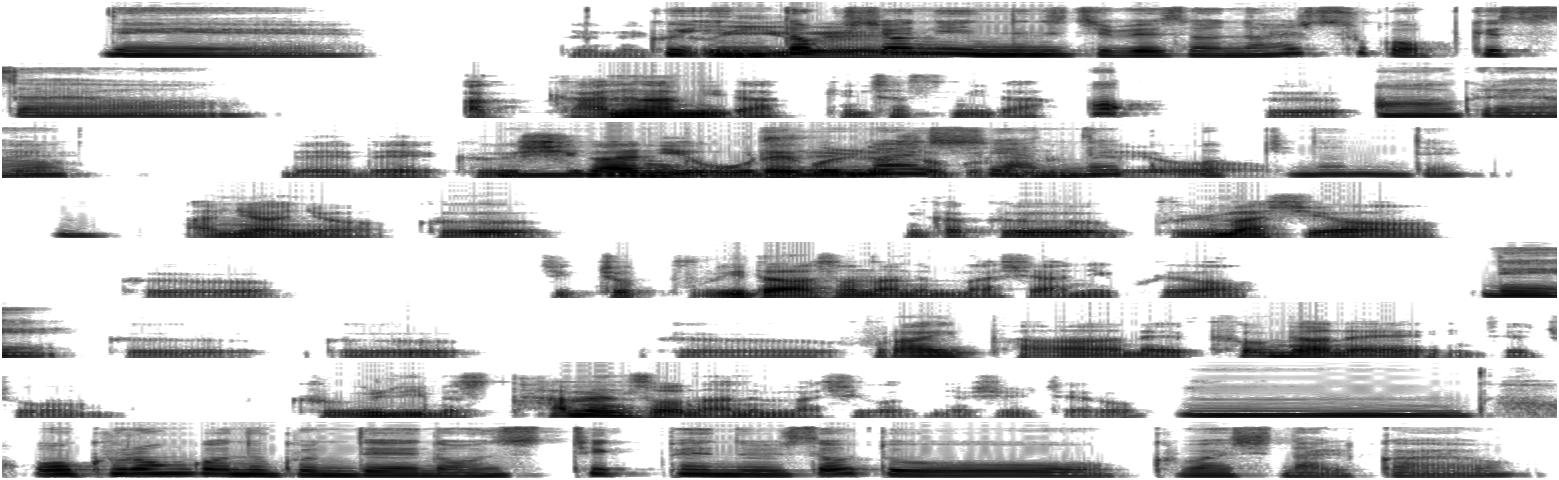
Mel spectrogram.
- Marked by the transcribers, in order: "프라이팬" said as "후라이판"; put-on voice: "논 스틱 팬을"; in English: "논 스틱 팬을"
- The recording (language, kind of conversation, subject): Korean, podcast, 냉장고에 남은 재료로 무엇을 만들 수 있을까요?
